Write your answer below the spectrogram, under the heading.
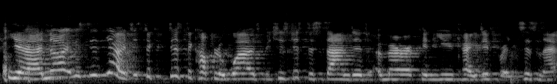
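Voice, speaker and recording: With an English accent, the speaker moves at a fairly quick pace with hardly any pauses and lively intonation. Noticeable background noise runs underneath. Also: woman, high pitch for a woman. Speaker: line dance instructor and DJ. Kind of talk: casual interview chat. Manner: fast.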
